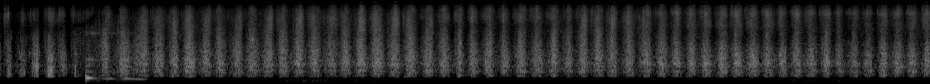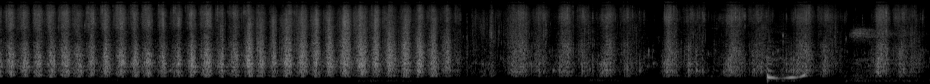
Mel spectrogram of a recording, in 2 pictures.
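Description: Rapid, steady scratching and crackling of hair being lathered into a foam and washed, a dense bright rustle that continues without pause, easing slightly toward the end.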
